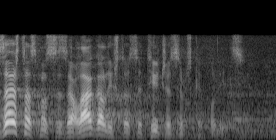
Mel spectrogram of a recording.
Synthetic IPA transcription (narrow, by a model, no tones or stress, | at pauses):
zaʃt̪osmosezalaːɡaliʃt̪o̞se̞t̪iːt͡ʃesər̩pskepolḭːt̪sije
